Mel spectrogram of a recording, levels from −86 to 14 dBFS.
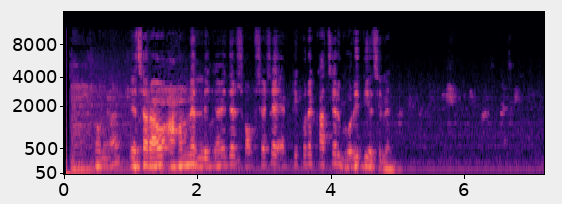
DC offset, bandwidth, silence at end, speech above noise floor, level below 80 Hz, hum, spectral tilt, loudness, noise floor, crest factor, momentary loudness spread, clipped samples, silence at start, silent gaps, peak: under 0.1%; 11.5 kHz; 0.6 s; 31 dB; -48 dBFS; none; -5.5 dB/octave; -19 LUFS; -50 dBFS; 20 dB; 17 LU; under 0.1%; 0.05 s; none; 0 dBFS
